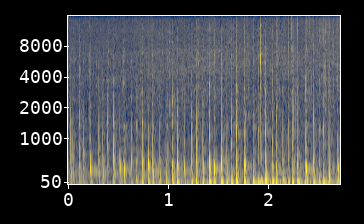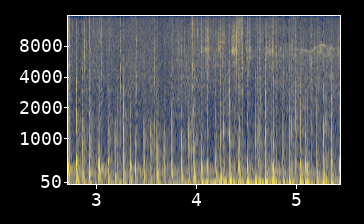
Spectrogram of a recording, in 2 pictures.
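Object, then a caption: Fabric-covered semi-rigid headphone case. A hollow, black, round, fabric-covered semi-rigid Sony headphone case with a strap is held near the microphone and tapped with the fingertips. The result is a rapid, steady stream of soft, dull, low thuds with no ring, rising and falling in loudness throughout.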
